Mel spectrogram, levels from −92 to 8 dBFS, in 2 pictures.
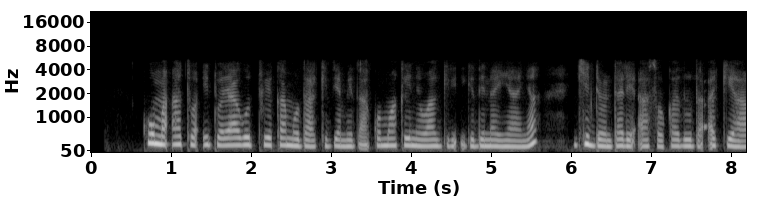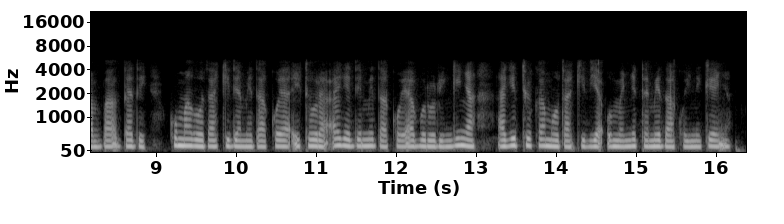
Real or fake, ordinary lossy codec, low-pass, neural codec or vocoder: real; MP3, 48 kbps; 5.4 kHz; none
